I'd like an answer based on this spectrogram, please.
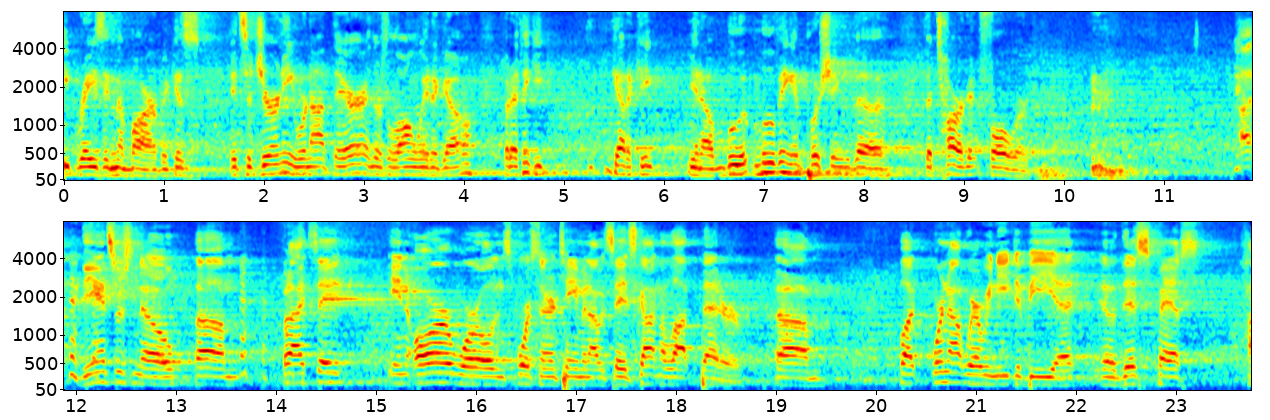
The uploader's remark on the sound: Featuring a panel from the Bloomberg Power Players Summit on tackling sustainability through sports.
